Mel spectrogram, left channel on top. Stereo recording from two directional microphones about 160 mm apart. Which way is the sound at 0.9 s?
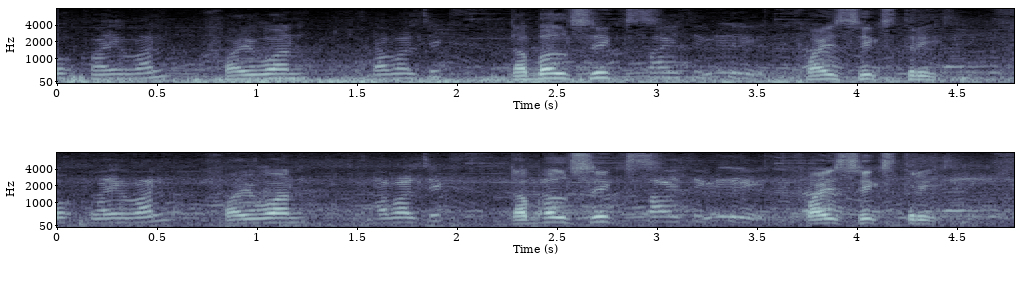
5° left (ahead or behind).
